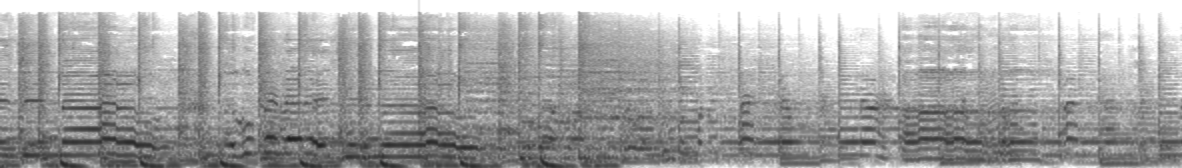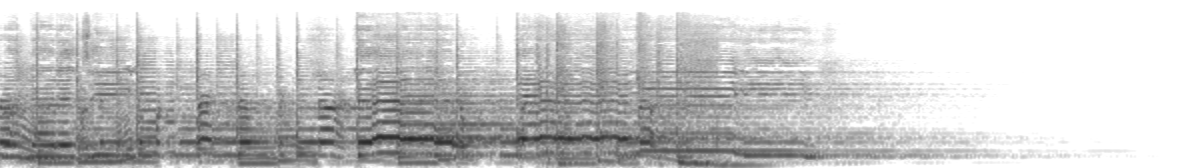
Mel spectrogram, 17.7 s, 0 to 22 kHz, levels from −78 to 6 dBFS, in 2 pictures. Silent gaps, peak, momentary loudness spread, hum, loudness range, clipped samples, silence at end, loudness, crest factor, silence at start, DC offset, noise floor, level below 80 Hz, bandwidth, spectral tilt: none; 0 dBFS; 10 LU; none; 9 LU; under 0.1%; 2.4 s; -15 LUFS; 16 dB; 0 s; under 0.1%; -76 dBFS; -26 dBFS; 16.5 kHz; -4.5 dB/octave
